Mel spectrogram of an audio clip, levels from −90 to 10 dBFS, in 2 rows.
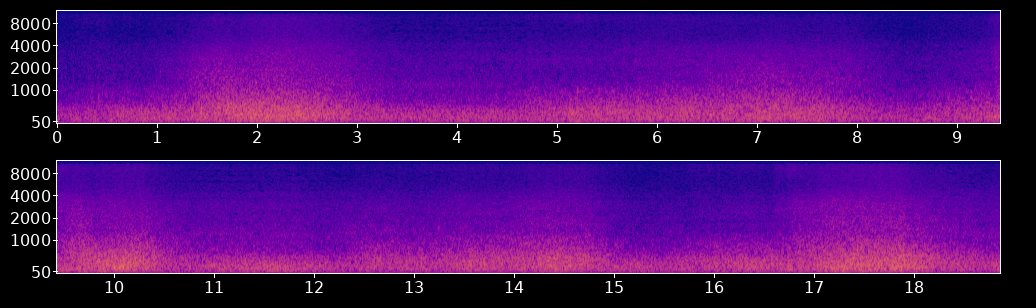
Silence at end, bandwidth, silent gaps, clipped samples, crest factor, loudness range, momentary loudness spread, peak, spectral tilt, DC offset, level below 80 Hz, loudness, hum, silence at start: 0 s; 11.5 kHz; none; under 0.1%; 18 dB; 5 LU; 11 LU; -20 dBFS; -7 dB/octave; 0.1%; -58 dBFS; -39 LUFS; none; 0 s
